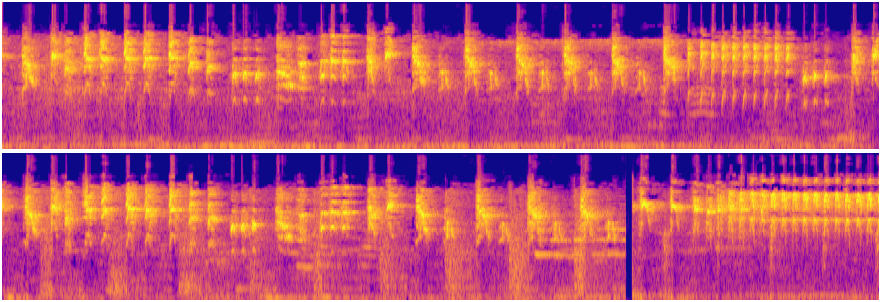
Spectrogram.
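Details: Long-tailed shrike singing in a mix of woodpecker calls and other borrowed notes: rapid, sharp clicking and chattering bursts, dense and fast-repeated, with brief whistled strokes near the end over a steady low rumbling hum.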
